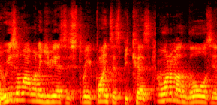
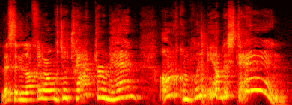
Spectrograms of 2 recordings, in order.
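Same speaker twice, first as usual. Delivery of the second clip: hammed-up Southern country twang; country accent; 13 semitones higher than usual. Shown as a demonstration. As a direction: play a friendly country guy, voice pitched way up. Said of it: "into a rather country crowd and be able to speak like".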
